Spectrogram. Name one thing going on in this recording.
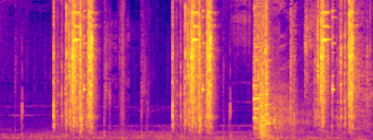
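A pump-action shotgun fires blasts.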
